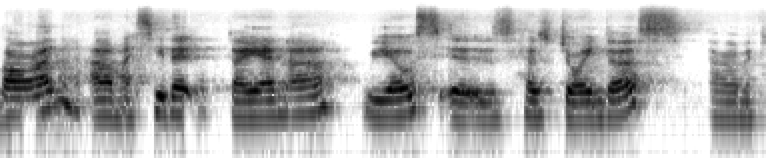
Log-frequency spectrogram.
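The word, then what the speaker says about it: Dayana: okay all right everybody go ahead and pin diana it's d-a-y-a-n-a did i pronounce that right yes you did okay fantastic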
